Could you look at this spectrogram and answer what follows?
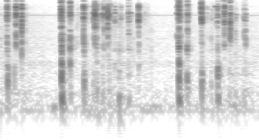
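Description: Fingers type search words on a computer keyboard in two quick bursts of crisp, close key clicks with a short pause between, quiet and alone.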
